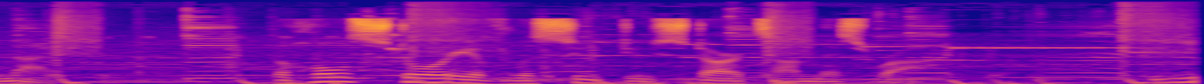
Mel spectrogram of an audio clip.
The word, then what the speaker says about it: Lesotho: This is Lesotho, pronounced Lesotho, the kingdom in the sky.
